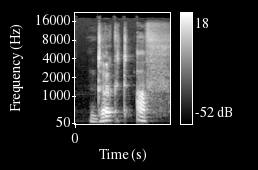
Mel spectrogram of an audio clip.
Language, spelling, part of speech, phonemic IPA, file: Dutch, drukt af, verb, /ˌdrʏkt ˈɑf/, Nl-drukt af.ogg
- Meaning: inflection of afdrukken: 1. second/third-person singular present indicative 2. plural imperative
